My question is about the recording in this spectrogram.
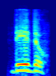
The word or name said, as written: Dedo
